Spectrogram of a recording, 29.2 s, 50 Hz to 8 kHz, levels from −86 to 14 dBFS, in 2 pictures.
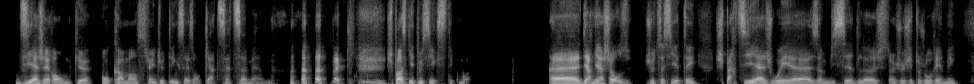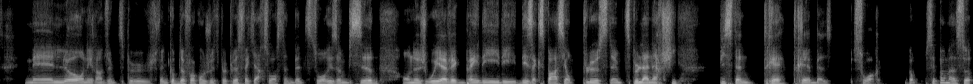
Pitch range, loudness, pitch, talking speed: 110-140 Hz, -26 LUFS, 125 Hz, 200 wpm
